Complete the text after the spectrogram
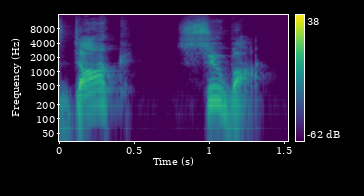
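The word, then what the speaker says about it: DocSuBOT: How are we supposed to know it's pronounced Doc Subot when you spell it capital D, lowercase O-C-S-U, capital B, capital O, capital T? There's no way in hell you read that Doc Subot.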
